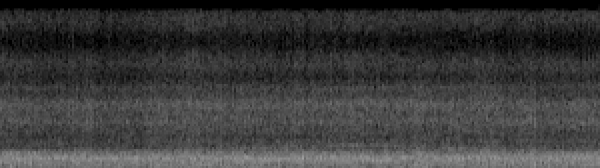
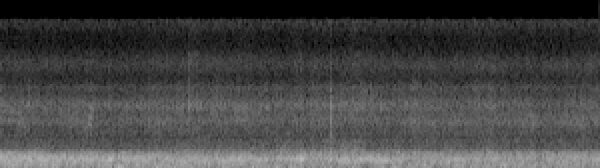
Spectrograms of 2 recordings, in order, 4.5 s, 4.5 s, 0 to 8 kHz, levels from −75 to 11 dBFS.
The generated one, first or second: second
